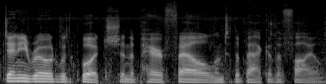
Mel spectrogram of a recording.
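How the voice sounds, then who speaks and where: A man's voice: on the low side, fairly even intonation, a little fast, a bit bright, a little hiss or hum. A man narrating a scripted western horror story for an audio drama.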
